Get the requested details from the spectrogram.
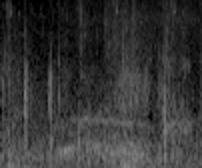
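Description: Footsteps run over rough ground.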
